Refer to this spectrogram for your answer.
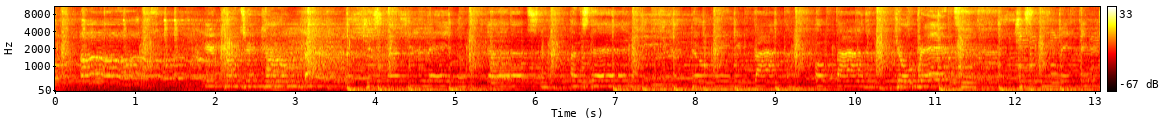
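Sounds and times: live pop band playing: 0:00.0 - 0:13.0
male lead vocal: 0:00.0 - 0:13.0
steady drum beat: 0:00.0 - 0:13.0
heavy bass: 0:03.6 - 0:05.7, 0:07.0 - 0:10.1, 0:11.0 - 0:13.0.

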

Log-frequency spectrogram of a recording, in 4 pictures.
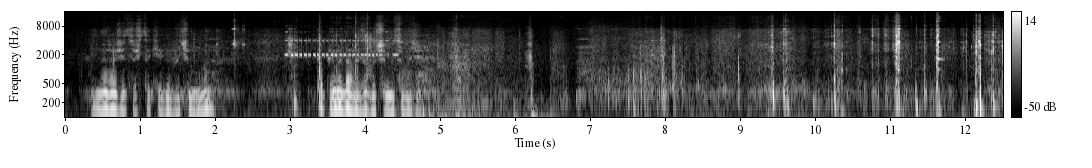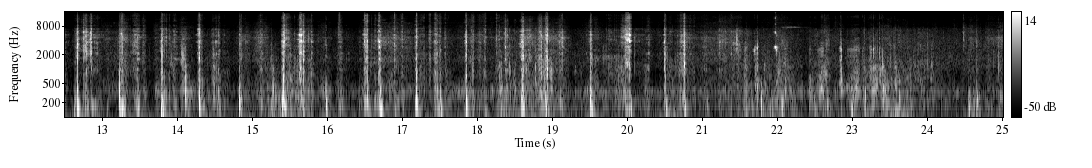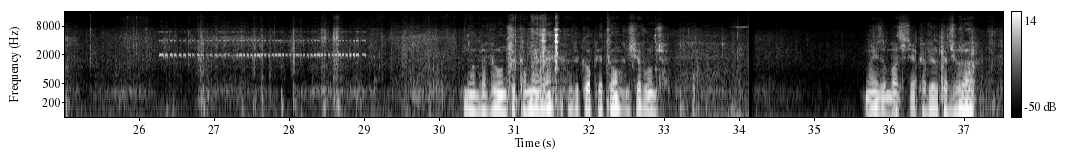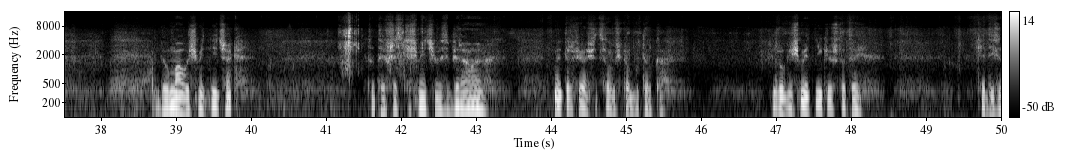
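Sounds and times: metal detector high tone: 0:02.9 - 0:04.7, 0:26.2 - 0:29.2
trowel chopping and scraping soil: 0:09.2 - 0:23.5, 0:31.0 - 0:32.5.

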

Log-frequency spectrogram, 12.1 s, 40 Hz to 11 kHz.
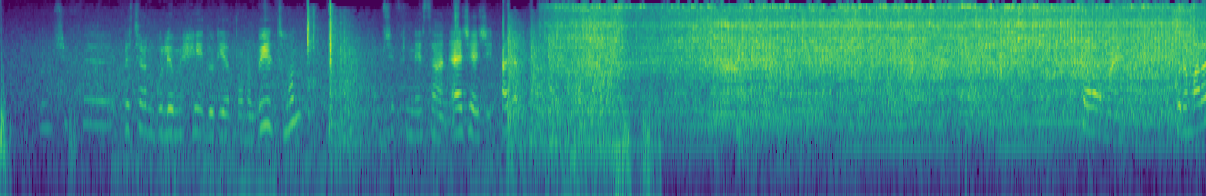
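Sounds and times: machine humming: 0:05.2 - 0:12.0.

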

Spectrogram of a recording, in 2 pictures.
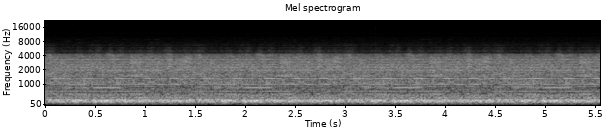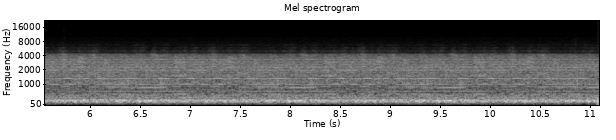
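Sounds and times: distorted guitar amp drone: 0:00.0 - 0:11.0.

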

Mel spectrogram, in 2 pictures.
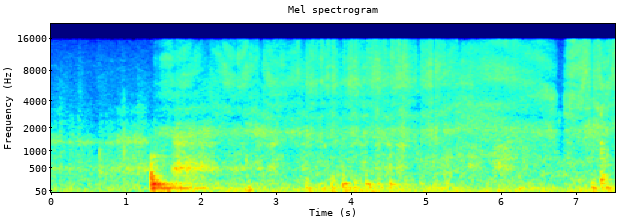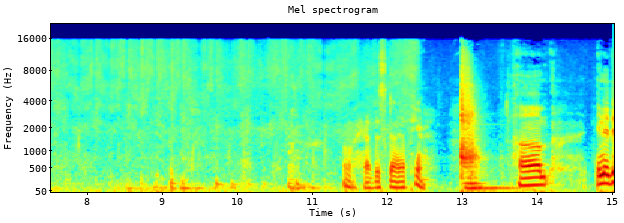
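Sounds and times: eraser scrubbing a blackboard: 0:01.4 - 0:12.6.

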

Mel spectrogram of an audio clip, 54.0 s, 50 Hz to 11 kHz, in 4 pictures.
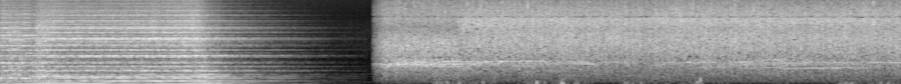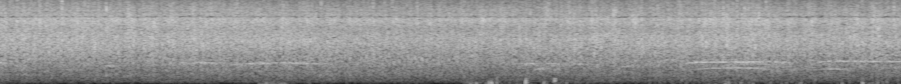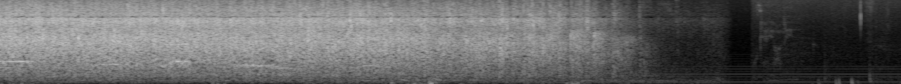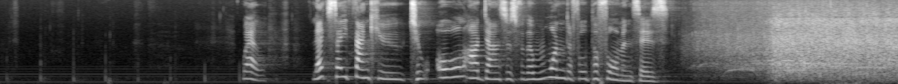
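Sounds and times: music: 0:00.0 - 0:05.4
voices cheering: 0:05.6 - 0:34.2, 0:50.8 - 0:54.0
audience applauding: 0:05.6 - 0:37.9, 0:50.7 - 0:54.0.

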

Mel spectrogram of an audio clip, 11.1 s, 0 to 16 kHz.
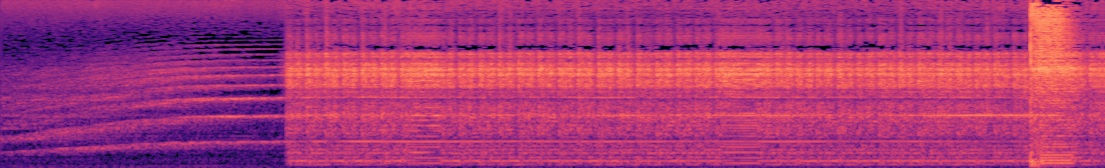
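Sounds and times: air-raid siren winding up: 0:00.1 - 0:11.0.

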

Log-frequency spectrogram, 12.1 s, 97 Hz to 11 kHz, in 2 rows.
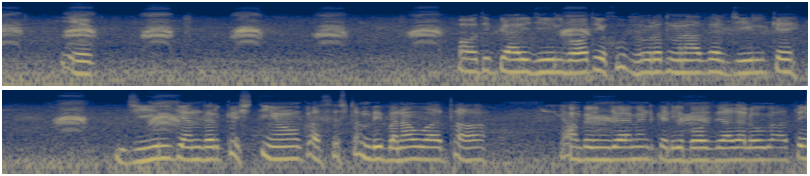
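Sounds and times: crow cawing: 0:00.0 - 0:03.4, 0:04.2 - 0:04.4, 0:06.4 - 0:07.6.

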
